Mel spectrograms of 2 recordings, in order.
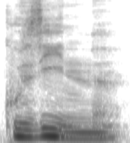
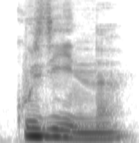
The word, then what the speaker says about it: cousine: So the first one has a nasal sound, cousin, meaning cousin, and the second one doesn't have a nasal sound, cousine, which means cousin, but it's a female cousin. Cousin, cousine.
